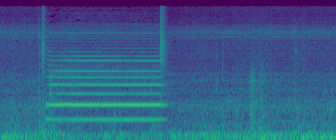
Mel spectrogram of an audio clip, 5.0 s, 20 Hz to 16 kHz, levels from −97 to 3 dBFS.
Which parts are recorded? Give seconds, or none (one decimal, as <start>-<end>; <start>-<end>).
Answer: 0.0-0.5; 1.1-5.0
